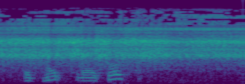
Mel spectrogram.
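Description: A steady hiss, with a man's voice saying a few indistinct words over it early on.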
